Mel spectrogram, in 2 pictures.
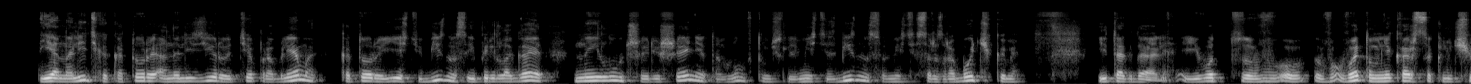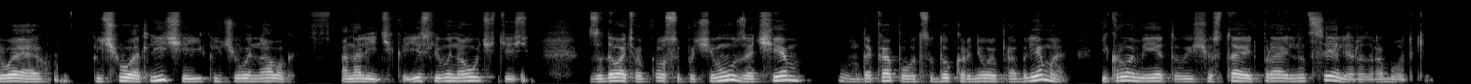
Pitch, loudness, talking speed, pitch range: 145 Hz, -21 LUFS, 125 wpm, 135-165 Hz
